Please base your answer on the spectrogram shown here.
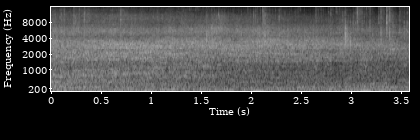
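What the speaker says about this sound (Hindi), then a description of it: "देखा यस बारिश हो रही है यहाँ पर" Steady morning rain pours down after a night of heavy rainfall, a dense, even hiss of drops on surfaces that fills the whole stretch without pause or voices.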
